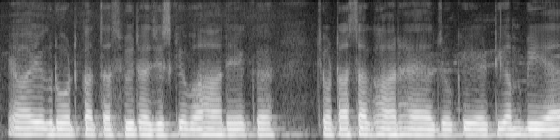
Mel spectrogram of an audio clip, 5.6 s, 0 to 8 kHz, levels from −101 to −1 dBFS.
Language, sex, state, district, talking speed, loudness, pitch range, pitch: Hindi, male, Jharkhand, Deoghar, 205 wpm, -11 LUFS, 120-125 Hz, 125 Hz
